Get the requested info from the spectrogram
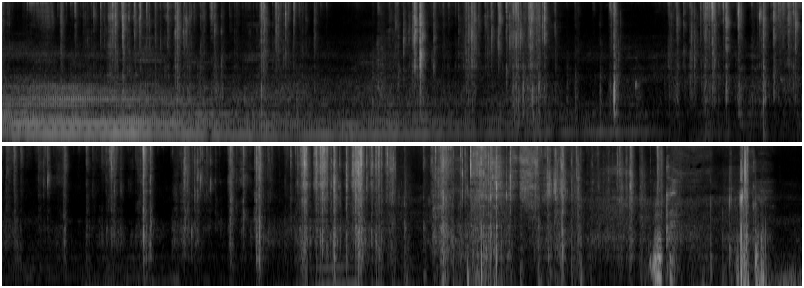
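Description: Clear plastic film being torn and crumpled off a perfume box, in irregular crackles and rustles with small handling taps, busiest near the end. A low steady hum fades out over the first several seconds.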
